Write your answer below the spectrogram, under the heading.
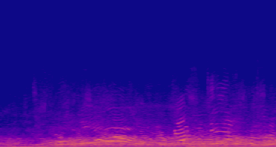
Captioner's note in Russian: Недовольный гул толпы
